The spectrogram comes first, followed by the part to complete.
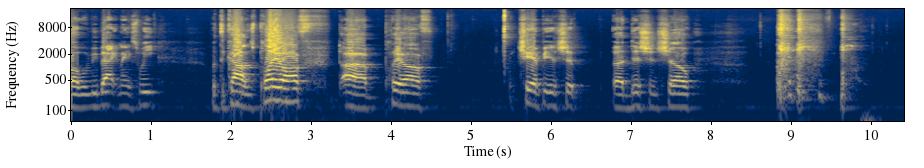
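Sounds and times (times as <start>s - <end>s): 
speech: 0.0s - 1.2s, 1.8s - 4.6s, 5.5s - 7.9s
person coughing after choking on water: 8.8s - 10.0s.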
